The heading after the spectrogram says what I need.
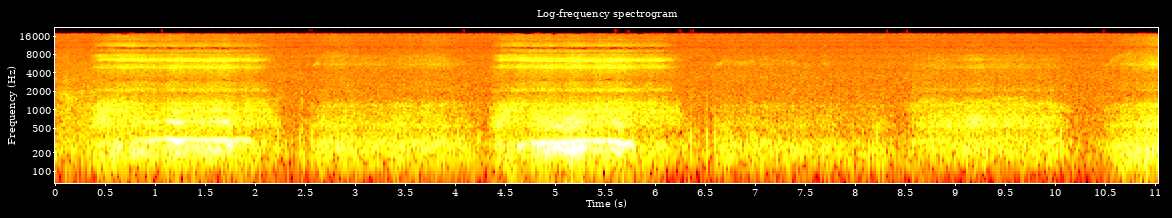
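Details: Rough, fluttering sounds on breathing in alternate with quieter breaths out, about 15 breaths a minute: snoring.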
